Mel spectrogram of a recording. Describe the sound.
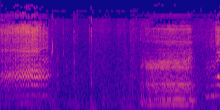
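Sheep bleating: two long, wavering, nasal bleats separated by a quieter pause, then the start of another at the very end, with no talk.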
